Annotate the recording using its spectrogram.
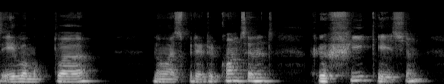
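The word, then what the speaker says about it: ऋषिकेशम्: Hrishikesham, the sh is cerebral sh.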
